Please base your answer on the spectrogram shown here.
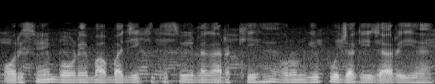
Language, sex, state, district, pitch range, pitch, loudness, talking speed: Hindi, male, Haryana, Jhajjar, 105-110 Hz, 110 Hz, -18 LUFS, 235 wpm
